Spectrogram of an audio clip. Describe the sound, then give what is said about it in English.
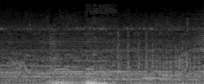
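Wolves letting out low, drawn-out cries that swell briefly near the middle, over a steady background rumble. “I hear wolves.”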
